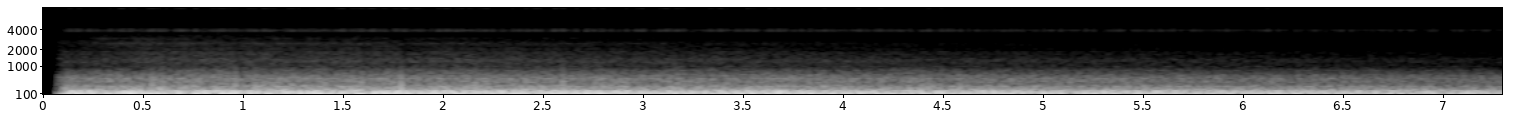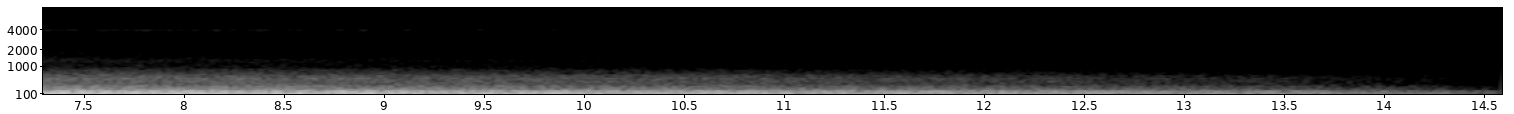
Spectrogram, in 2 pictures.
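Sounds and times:
blast rumble: 0.1s - 7.6s.

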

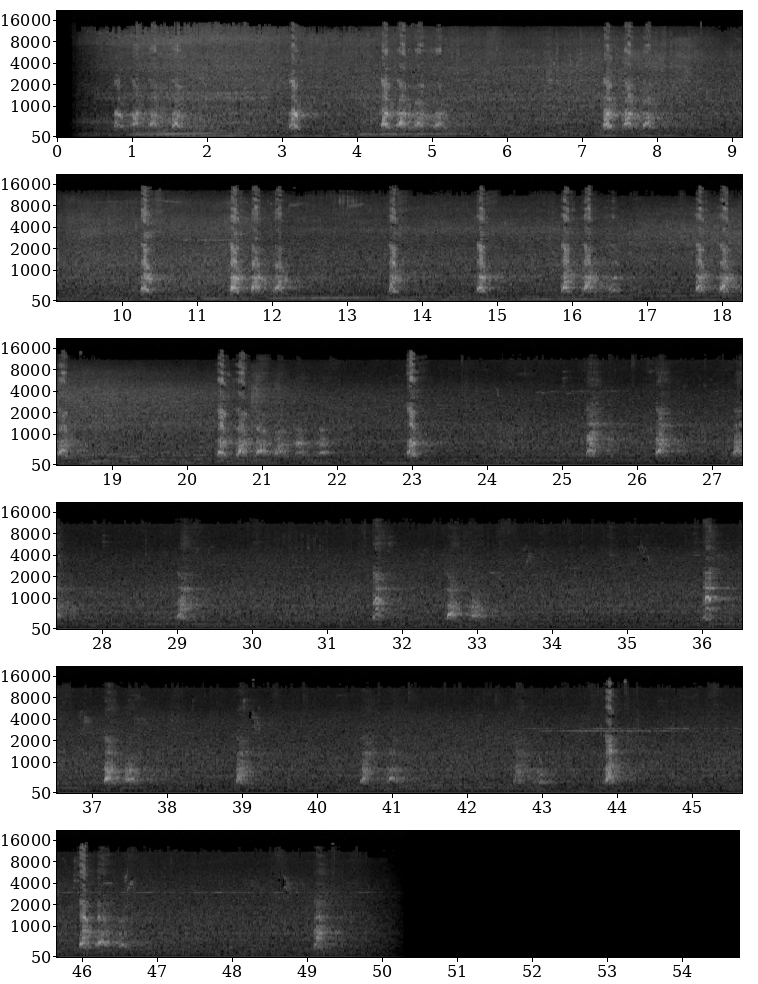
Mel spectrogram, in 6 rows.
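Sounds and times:
dogs barking: 0.6s - 2.3s, 3.0s - 5.8s, 7.2s - 8.4s, 10.2s - 12.8s, 13.5s - 16.9s, 17.6s - 19.0s, 20.3s - 22.2s, 22.9s - 23.5s, 25.2s - 27.8s, 28.8s - 29.6s, 31.5s - 33.5s, 35.9s - 38.1s, 38.8s - 39.4s, 40.4s - 41.6s, 42.5s - 44.6s, 45.9s - 47.1s, 49.0s - 49.7s.

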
